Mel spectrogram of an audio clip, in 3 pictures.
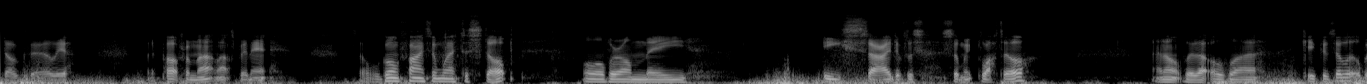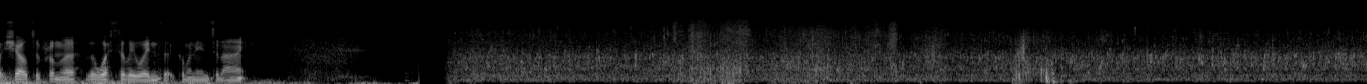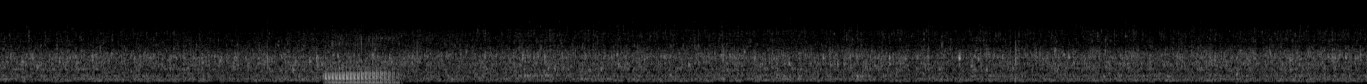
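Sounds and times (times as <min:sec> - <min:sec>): water trickling: 0:18.2 - 0:41.0.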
